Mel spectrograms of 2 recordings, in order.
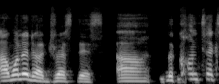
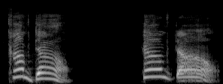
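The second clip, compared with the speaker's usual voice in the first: high-pitched calm down; 10 semitones higher, 4 dB quieter, much slower than usual. Real, not acted. Telling rival fan to calm.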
